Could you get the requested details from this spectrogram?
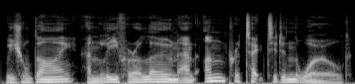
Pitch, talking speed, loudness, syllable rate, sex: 105 Hz, 205 wpm, -15 LUFS, 5.5 syllables/s, male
